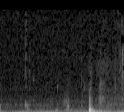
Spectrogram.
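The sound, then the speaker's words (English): Quiet mouth sounds of someone sipping light beer from a can: small wet clicks and slurps, then a louder gulp-like thump near the end. No one speaks. “Let's each take a sip, and then I'm going to call this cheers guy back.”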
